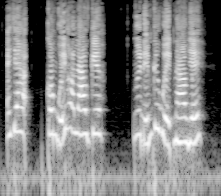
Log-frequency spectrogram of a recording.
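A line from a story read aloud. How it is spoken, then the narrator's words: Shouted. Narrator (Vietnamese): quát lên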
